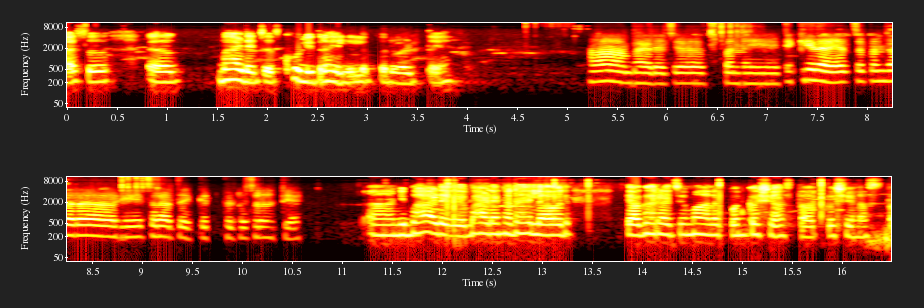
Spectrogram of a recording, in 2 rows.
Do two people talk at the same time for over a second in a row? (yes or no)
no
